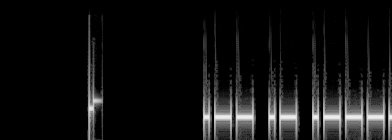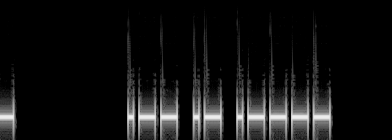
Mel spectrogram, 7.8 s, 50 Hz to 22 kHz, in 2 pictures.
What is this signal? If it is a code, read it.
Morse code, heard as a keyed tone, about 21 wpm, 700 Hz. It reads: WA1 WA1
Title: USA Call Sign Prefixes - Repeated 2x - 22wpm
